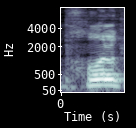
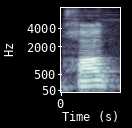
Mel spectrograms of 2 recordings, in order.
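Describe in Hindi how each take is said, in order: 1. इस शब्द में L की ध्वनि बोली जाती है। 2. इस शब्द में L की ध्वनि साइलेंट है। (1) "इसको फोल्क नहीं पढ़ा जाता" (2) "इसको फॉक पढ़ा जाता है"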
